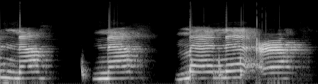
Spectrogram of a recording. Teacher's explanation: नून हमारी जबान की नोक और ऊपर जबान के सामने वाला हिस्सा आता है, पूरा फुल टिप जबान की।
